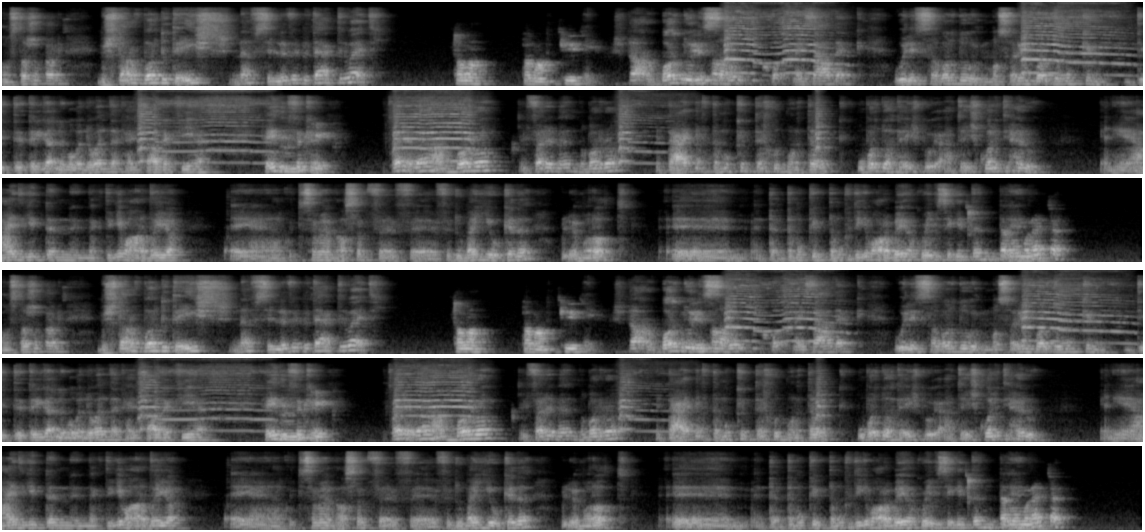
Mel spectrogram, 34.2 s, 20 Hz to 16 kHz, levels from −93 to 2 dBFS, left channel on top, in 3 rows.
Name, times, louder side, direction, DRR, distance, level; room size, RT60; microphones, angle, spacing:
voice 1, 0.0-3.8 5.8-5.9 6.3-7.4 7.7-14.6 15.3-17.7 18.0-19.7 20.0-21.8 22.4-24.7 25.0-29.1 29.5-33.3, equal, 10° left, -4 dB, 0.5 m, -32 dB
voice 2, 4.5-4.8 5.2-5.8 6.9-7.3 14.2-14.6 32.6-33.4, right 1 dB, 30° right, -2 dB, 0.7 m, -29 dB
sound 1, 7.2-8.5 10.2-11.4 12.7-14.2 15.3-16.2 17.5-18.2 19.5-19.6, left 2 dB, 60° left, 0.7 m, -36 dB
3.1 x 2.1 x 2.4 m, 0.33 s
head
